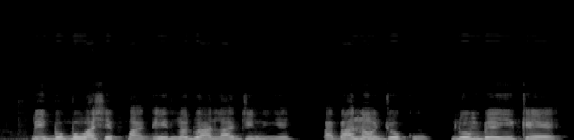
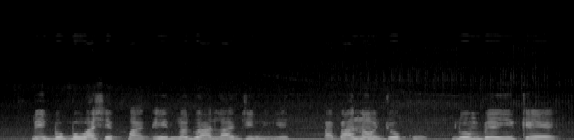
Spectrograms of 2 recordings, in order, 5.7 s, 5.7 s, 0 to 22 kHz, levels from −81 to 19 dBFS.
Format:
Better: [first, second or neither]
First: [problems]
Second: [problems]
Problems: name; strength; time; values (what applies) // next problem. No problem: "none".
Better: first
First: none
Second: background sound (Idling / Truck); 19 dB below the speech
